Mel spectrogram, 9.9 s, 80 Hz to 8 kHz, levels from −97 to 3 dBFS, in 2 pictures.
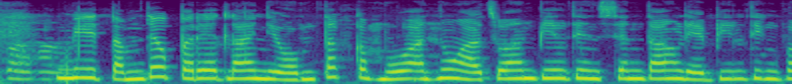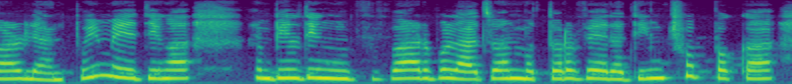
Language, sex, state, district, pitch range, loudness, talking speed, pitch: Mizo, female, Mizoram, Aizawl, 270-290 Hz, -11 LUFS, 225 wpm, 280 Hz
